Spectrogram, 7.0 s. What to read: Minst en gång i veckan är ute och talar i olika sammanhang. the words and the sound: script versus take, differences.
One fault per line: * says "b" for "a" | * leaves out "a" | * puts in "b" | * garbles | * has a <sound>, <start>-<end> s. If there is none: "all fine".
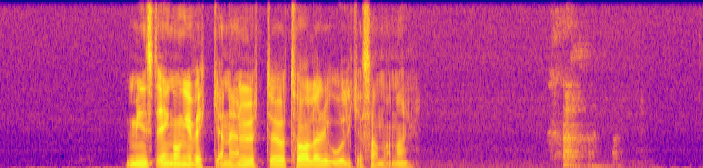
* has a laugh, 5.5-6.3 s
